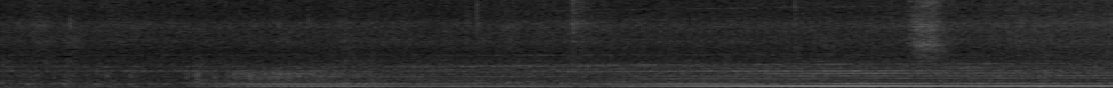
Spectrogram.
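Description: An electric train's motor starts to whine and slowly rises in pitch.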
